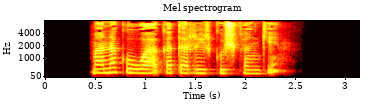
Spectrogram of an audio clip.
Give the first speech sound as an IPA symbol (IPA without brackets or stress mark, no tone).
m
